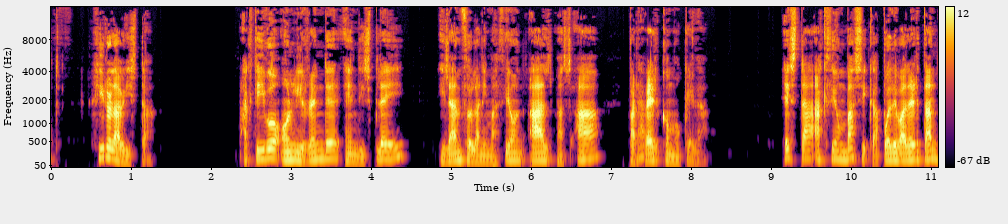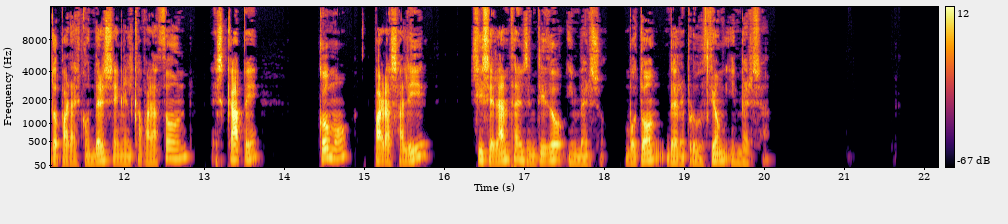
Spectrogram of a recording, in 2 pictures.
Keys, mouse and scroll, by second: 1.6 middle click, 1.8 middle click, 2.0 middle click, 2.6-4.7 middle drag, 5.0-6.9 drag, 5.8 alt+a, 6.8 alt+a, 13.1 Escape, 14.1 Escape, 20.4-22.1 drag.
